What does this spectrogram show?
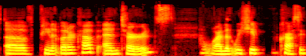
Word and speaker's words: Terdz: This hybrid strain is a cross of peanut butter cup and turds. Why did we keep crossing things with that one? Turds. It's TERDZ, but like same pronunciation.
